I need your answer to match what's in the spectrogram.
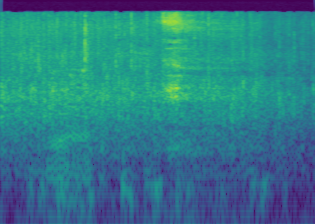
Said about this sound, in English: Props to Elster. Let's have some applause in here. Let's do it.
